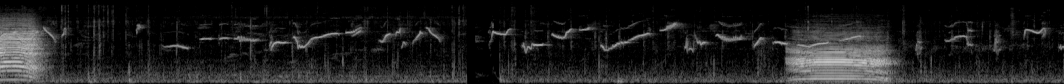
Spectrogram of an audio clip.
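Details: Herd of tame cows heading to fresh pasture; a short bellow opens the recording and a louder, rising-then-falling moo comes near the end, with busy birdsong whistles filling the gaps.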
